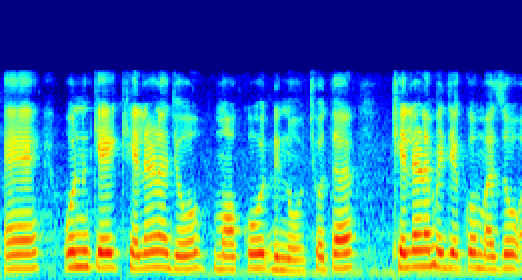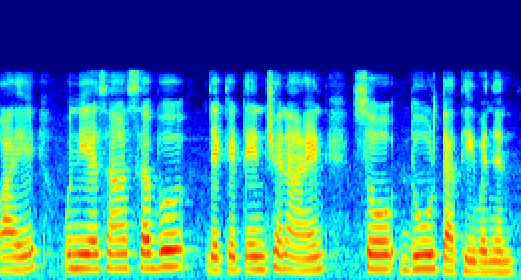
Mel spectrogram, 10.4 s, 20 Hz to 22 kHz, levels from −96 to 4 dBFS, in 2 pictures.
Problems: constant background noise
